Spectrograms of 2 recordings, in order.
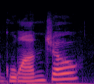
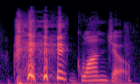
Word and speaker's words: Guangzhou: 6606 in the chat channel says pronounce it Guangzhou, apparently, because they built a hospital there. So that's good. Guangzhou.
